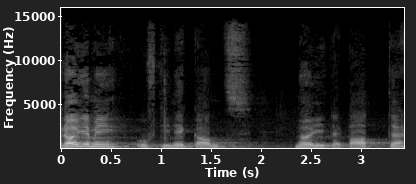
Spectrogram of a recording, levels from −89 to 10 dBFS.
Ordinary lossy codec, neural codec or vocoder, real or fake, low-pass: AAC, 64 kbps; none; real; 14.4 kHz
